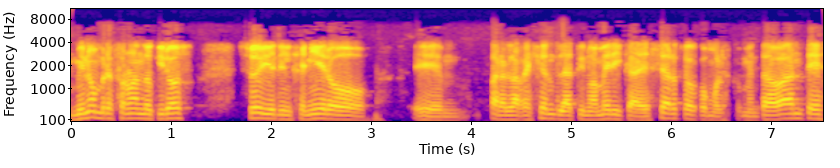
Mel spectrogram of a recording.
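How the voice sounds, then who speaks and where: With a strong Argentine accent, a man talks at a moderate pace and medium pitch. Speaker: software sales engineer. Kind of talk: webinar presentation. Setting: online webinar. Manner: frequent filler hesitations.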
